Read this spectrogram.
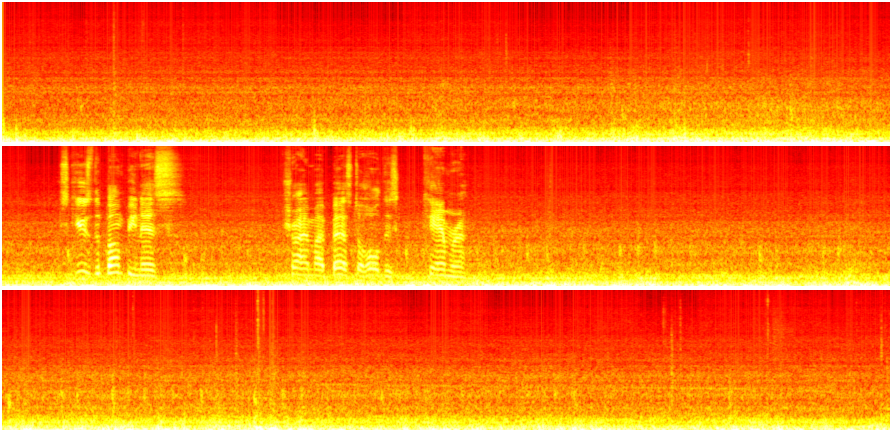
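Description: A car drives along with a steady low road rumble.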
